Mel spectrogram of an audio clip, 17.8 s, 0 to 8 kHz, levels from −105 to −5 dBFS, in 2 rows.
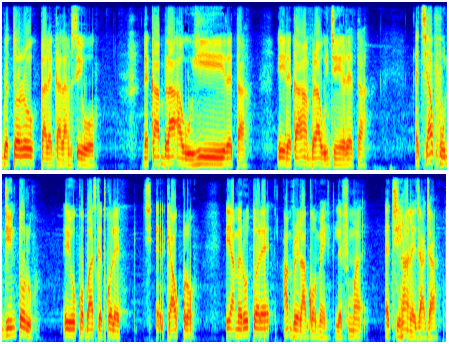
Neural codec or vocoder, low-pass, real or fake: none; 7.2 kHz; real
